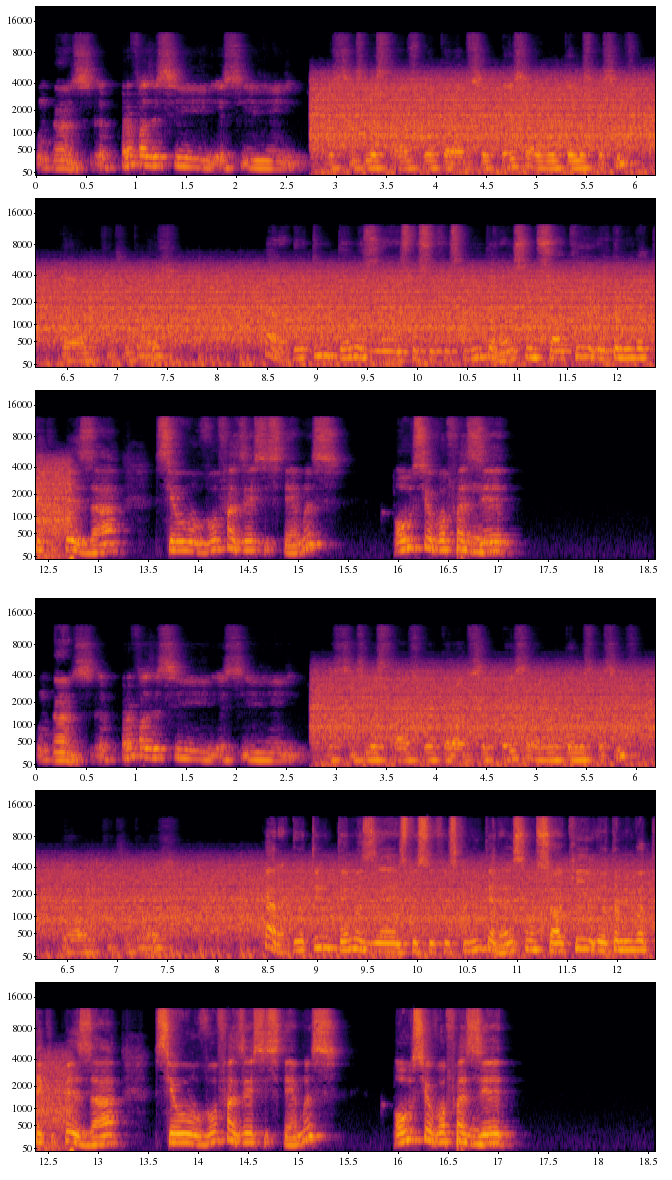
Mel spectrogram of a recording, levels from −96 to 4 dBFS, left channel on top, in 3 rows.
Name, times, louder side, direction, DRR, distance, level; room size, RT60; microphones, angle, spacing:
voice 1, 0.0-6.0 6.4-7.6 16.7-16.9, left 1 dB, 45° left, 0.7 m, -29 dB
sound 1, 2.7-12.7, left 2 dB, 75° left, 0.8 m, -26 dB
voice 2, 8.5-13.2 13.6-15.4 16.0-17.2, right 4 dB, 70° right, 0.4 m, -24 dB
2.7 x 2.1 x 3.2 m
head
